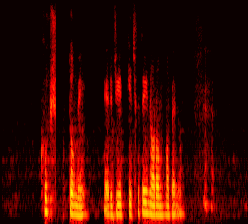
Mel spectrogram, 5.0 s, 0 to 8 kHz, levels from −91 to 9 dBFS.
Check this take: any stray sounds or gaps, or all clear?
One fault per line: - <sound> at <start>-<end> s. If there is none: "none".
- dropout at 1.1-1.3 s
- laugh at 3.9-4.4 s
